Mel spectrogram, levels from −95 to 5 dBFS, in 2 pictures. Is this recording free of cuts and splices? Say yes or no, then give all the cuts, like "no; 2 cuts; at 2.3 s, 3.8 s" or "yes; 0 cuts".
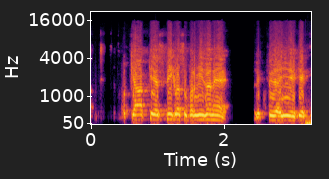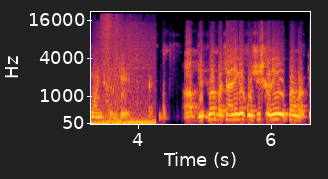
no; 1 cut; at 4.0 s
